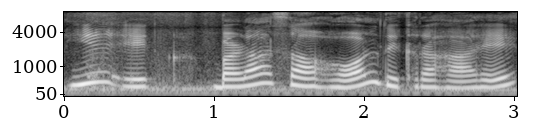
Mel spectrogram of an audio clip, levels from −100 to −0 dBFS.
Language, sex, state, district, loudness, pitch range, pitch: Hindi, female, Madhya Pradesh, Bhopal, -16 LUFS, 215-275 Hz, 230 Hz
